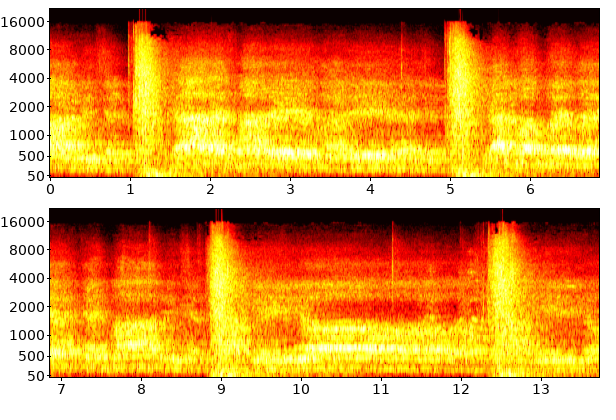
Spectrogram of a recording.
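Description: A crowd of men strikes their chests in slow, heavy beats.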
